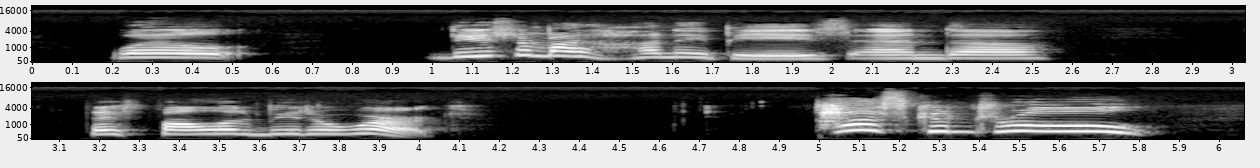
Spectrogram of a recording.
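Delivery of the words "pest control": very high, shrill, loud shriek. A woman at work sees the bees the narrator brought in: screaming. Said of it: "She screamed".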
